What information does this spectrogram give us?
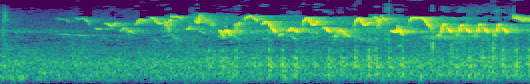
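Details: Pacific wren in San Francisco, California, pours out a long, rapid, high-pitched song of tinkling trills and buzzy notes that grows louder without a pause.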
